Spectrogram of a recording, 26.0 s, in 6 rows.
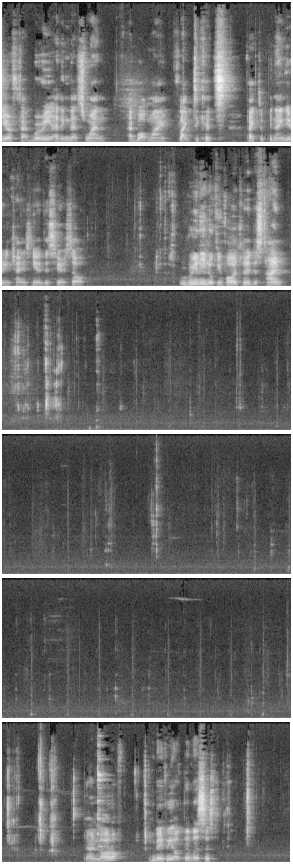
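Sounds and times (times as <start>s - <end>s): person chewing food: 3.4s - 24.0s, 24.9s - 26.0s
small mouth clicks: 5.6s - 7.0s, 8.7s - 22.9s.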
